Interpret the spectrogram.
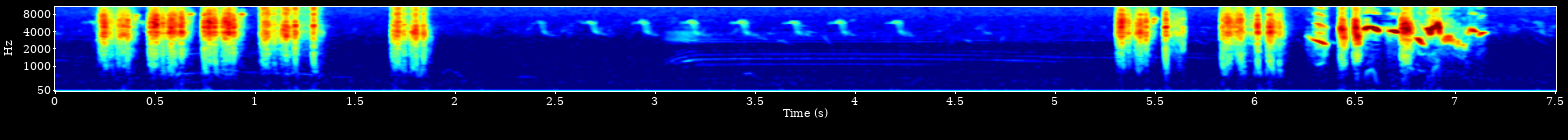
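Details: Wheatear delivering two dry, chattering runs of clicky notes, the later one ending in squeaky, jumbled whistles. Another bird's soft, even chirps fill the pause, and a low, faint drawn-out tone passes.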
